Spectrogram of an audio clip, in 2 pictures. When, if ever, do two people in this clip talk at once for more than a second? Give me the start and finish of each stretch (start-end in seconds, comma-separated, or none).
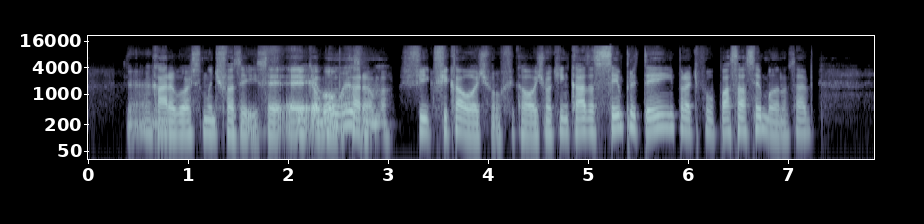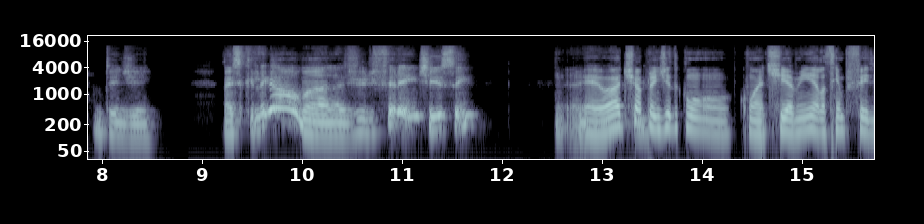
1.5-3.1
